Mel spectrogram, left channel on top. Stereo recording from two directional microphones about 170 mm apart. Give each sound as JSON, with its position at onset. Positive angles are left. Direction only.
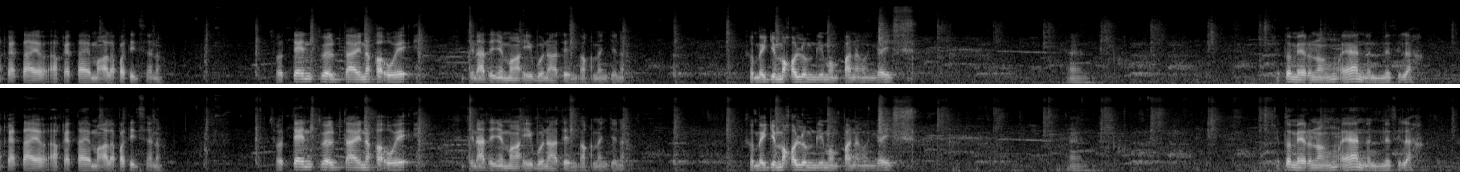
{"t": 0.0, "sound": "speech", "side_deg": 0}
{"t": 2.7, "sound": "speech", "side_deg": 5}
{"t": 3.2, "sound": "speech", "side_deg": 15}
{"t": 3.7, "sound": "speech", "side_deg": 30}
{"t": 7.4, "sound": "speech", "side_deg": 15}
{"t": 8.1, "sound": "speech", "side_deg": 0}
{"t": 8.9, "sound": "speech", "side_deg": 40}
{"t": 10.7, "sound": "speech", "side_deg": 25}
{"t": 12.8, "sound": "speech", "side_deg": 5}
